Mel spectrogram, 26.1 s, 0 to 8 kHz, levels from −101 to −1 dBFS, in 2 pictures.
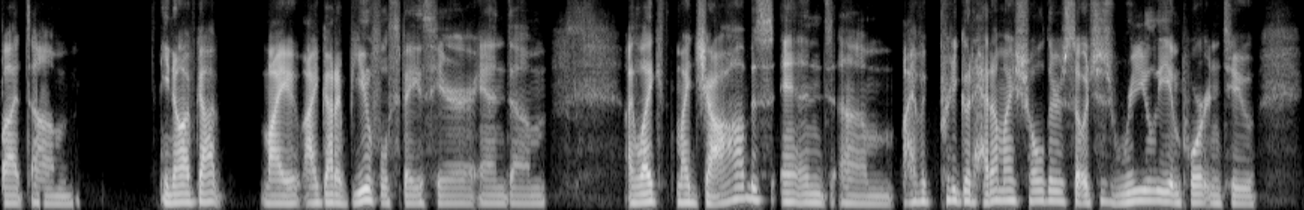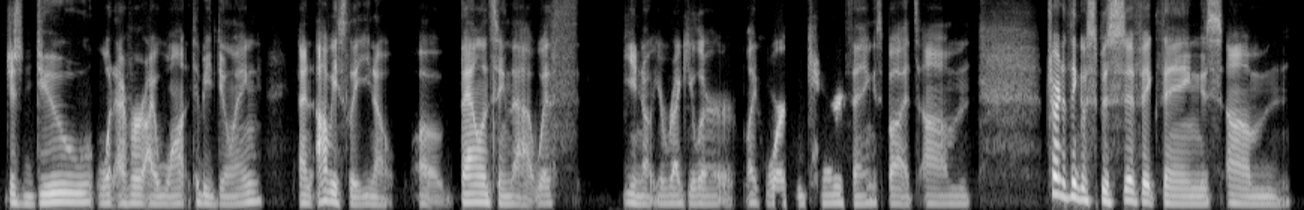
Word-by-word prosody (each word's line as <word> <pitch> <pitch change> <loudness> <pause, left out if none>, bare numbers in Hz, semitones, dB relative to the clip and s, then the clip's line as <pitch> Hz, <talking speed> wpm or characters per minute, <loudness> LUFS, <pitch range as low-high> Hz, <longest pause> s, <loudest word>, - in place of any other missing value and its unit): but, 110 -2 0
um, 105 -2 -4 0.9
you 120 - +2
know, 120 +1 +6
I've 125 -1 +5
got 130 0 +3 0.4
my 110 0 +6
I 115 0 +4
got 120 0 +3
a 115 - +5
beautiful 120 +2 +2
space 110 +1 -5
here, 110 -1 -6
and, 110 0 -6
um, 110 0 -9 0.8
I 110 - +4
like 125 +2 +5
my 120 0 +3
jobs, 155 - +3
and, 120 -4 +1
um, 105 -3 -7
I - - -1
have 130 - -2
a 135 - -2
pretty 150 -1 -1
good 140 0 0
head 120 -1 0
on 145 0 +1
my 145 0 +2
shoulders, 140 -1 0
so - - +2
it's - - -1
just 130 -3 -3
really 135 +4 +1
important 120 -2 -1
to 105 -2 -4 0.5
just 105 -3 -1
do 125 +2 +2
whatever 115 0 -1
I 105 - 0
want 105 +1 -5
to 130 - -7
be 110 -3 -4
doing, 105 +7 -5 0.4
and, 115 -1 +3
obviously, 120 -8 +3
you 100 +2 -7
know, 90 -3 -6 0.2
uh, 70 0 -6 0.2
balancing 125 -4 +3
that 100 -4 -4
with, - - -5 0.6
you 120 -2 -1
know, 105 -1 -6
your 105 - -9
regular, 105 -1 -6
like, 115 -1 -7
work 110 0 -1
and 105 0 -10
care 110 +1 -3
things, 105 +3 -6
but, 105 -2 -4
um, 105 -1 -6 0.8
trying 240 -2 +10
to 195 - +2
think 200 -3 +6
of 150 - +3
specific 135 -2 +3
things, 105 -2 0
um 105 0 -3
115 Hz, 160 wpm, -25 LUFS, 105-125 Hz, 0.9 s, trying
